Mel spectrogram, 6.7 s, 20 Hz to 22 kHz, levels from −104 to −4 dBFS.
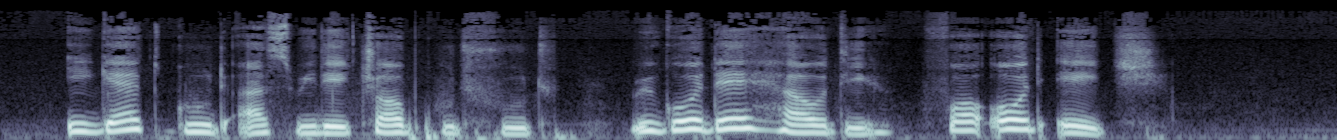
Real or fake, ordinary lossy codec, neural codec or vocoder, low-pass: real; MP3, 64 kbps; none; 19.8 kHz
